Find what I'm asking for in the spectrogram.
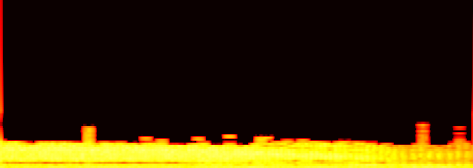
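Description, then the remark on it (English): A car approaches a woman standing at the edge of the town of Fairfield, its engine running with a steady, droning rumble and a raspy mid-range hum, holding a fairly even level throughout before easing slightly at the end. No one speaks. “A car is approaching her.”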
